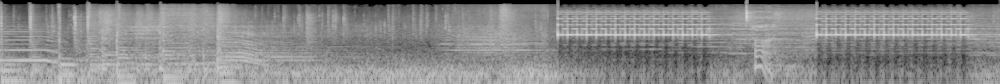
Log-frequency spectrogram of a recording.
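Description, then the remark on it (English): A telephone bell ringtone rings loudly, two bright metallic bursts separated by a brief pause, following a stretch of busier tonal sound at the start. “Ever heard this ringtone before.”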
